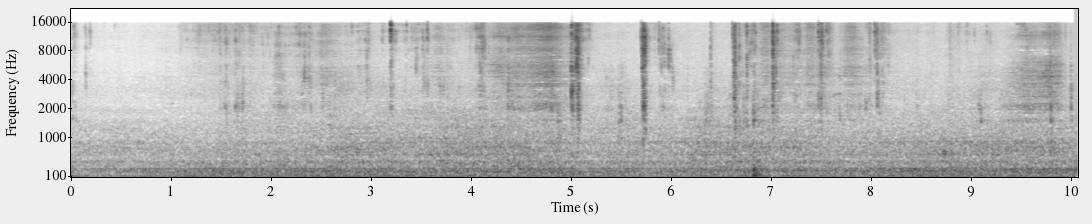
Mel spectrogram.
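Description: A man chewing a mouthful of bacon burger close to the microphone: scattered wet mouth clicks and smacks over a steady low rumble inside a car cabin.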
